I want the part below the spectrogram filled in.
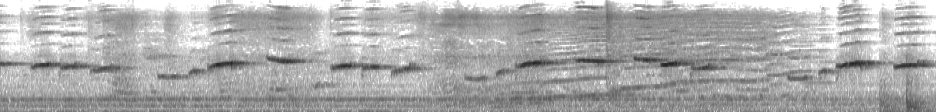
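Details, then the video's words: Cockatiel singing: a string of clear whistled notes near one pitch, some sliding up or dipping, in uneven phrases about every second or two, with a faint steady low hum underneath. "calopsita cantando"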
